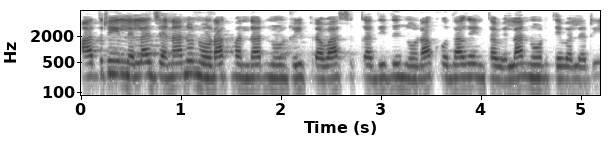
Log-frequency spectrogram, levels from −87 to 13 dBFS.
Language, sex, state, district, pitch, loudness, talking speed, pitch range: Kannada, female, Karnataka, Dharwad, 220 Hz, -16 LUFS, 160 wpm, 215-230 Hz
